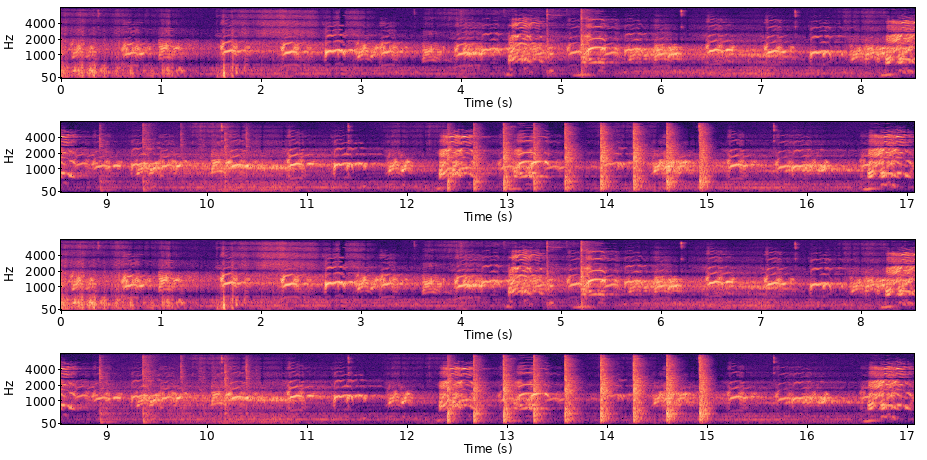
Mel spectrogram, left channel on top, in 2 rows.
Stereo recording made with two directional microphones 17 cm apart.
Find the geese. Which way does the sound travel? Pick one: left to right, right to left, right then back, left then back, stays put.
right to left.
